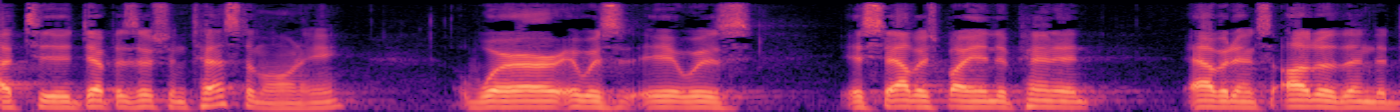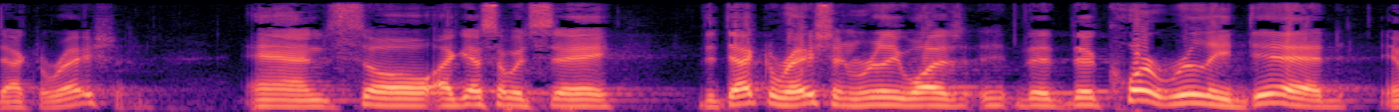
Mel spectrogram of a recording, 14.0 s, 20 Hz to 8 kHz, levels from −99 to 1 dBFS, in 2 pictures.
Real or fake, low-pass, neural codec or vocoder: real; 7.2 kHz; none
